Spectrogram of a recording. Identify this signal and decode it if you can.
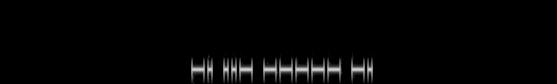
Morse code, heard as a keyed tone, about 29 wpm, 700 Hz. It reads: NU0N
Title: USA Call Signs - 4 Characters - Repeated 2x - 30wpm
